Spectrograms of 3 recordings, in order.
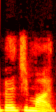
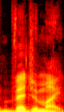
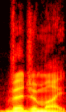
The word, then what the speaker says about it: Vegemite: Lots of butter and just like a smidge in a veite. Just like smeared just just just a tiny tiny little bit. It's fantastic. Yeah, I mispronounced it. Vegemite. Vegemite. Vegemite.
